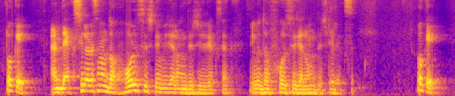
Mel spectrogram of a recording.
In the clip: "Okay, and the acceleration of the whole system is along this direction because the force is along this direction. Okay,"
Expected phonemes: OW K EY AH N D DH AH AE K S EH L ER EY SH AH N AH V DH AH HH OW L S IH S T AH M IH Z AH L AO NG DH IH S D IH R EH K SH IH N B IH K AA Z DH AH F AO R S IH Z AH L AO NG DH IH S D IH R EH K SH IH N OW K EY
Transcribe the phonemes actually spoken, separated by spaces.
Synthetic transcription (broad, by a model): OW K EY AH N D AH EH K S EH L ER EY S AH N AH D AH HH OW L S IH S T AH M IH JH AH L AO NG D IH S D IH R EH K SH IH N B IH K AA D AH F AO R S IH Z AH L AO NG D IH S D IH R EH K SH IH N OW K EY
